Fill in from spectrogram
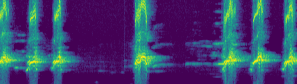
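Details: Oriental magpie-robin giving loud, sharp whistled chirps in groups of two to three, separated by short silences.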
